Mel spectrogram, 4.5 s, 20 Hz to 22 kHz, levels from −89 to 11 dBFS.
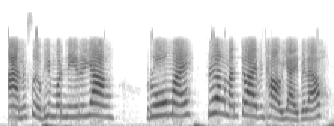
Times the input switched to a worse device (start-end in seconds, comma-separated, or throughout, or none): none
